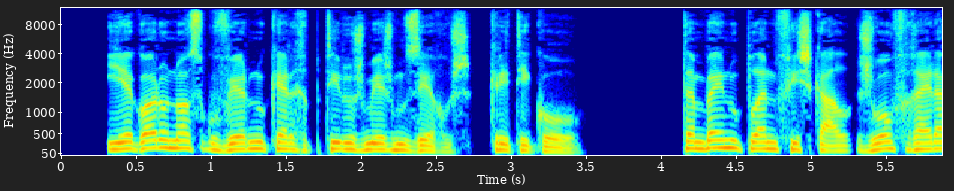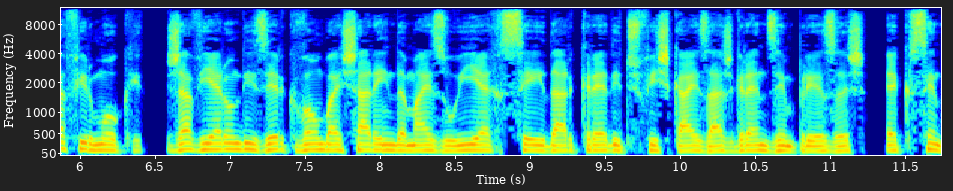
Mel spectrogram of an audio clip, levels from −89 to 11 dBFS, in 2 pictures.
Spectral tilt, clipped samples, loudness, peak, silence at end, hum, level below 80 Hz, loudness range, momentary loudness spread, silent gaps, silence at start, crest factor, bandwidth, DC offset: -5 dB/octave; under 0.1%; -20 LUFS; -4 dBFS; 0 s; none; -58 dBFS; 2 LU; 5 LU; 3.53-3.61 s, 3.77-3.81 s, 3.92-4.11 s, 11.26-11.36 s; 0.3 s; 16 dB; 12 kHz; under 0.1%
